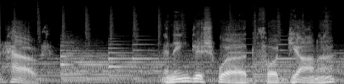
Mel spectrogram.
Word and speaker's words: jhana: So then, this word Zen is Japanese way of pronouncing the Chinese word Chan, which in turn is the Chinese way of pronouncing the Sanskrit word jhana.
